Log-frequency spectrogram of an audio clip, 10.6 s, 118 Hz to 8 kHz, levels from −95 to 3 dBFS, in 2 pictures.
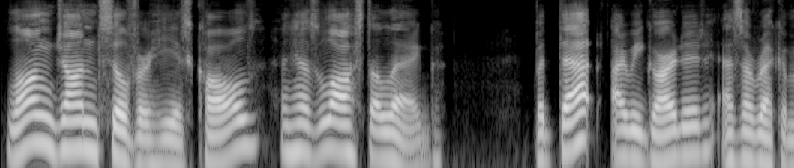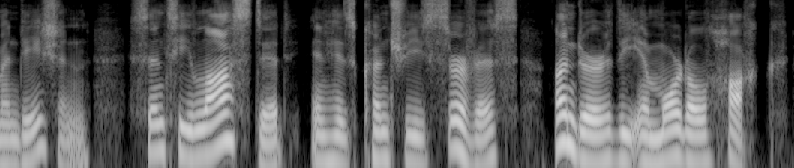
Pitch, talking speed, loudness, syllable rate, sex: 150 Hz, 170 wpm, -20 LUFS, 5.1 syllables/s, male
